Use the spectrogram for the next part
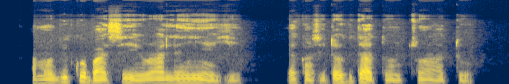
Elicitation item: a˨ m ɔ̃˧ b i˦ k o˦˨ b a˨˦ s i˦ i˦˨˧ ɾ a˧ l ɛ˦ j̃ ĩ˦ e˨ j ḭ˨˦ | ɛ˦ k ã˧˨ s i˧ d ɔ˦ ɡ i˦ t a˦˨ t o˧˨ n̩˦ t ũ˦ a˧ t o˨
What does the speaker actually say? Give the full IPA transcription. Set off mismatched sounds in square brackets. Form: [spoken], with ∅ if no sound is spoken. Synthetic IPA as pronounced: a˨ m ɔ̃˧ b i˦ k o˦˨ b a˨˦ s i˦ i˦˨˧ ɾ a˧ l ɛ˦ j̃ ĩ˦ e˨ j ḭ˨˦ | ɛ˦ k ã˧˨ s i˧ d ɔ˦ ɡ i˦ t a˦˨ t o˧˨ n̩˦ t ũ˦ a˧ t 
